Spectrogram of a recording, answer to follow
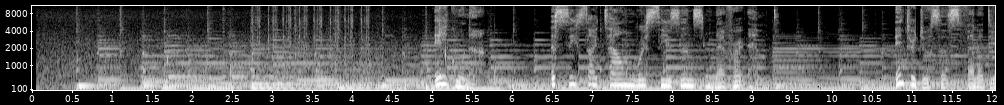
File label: English Commercial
